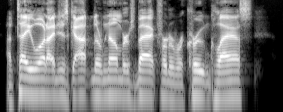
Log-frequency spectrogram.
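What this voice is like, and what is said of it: Impression of a sports-radio caller. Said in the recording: “Let me do an impression of a guy. I'm gonna call in.”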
